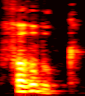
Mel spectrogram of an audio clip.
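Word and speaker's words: 보호복: এখানে প্রথম শব্দটা যদি দেখি যে ফহুবুক, এটার প্রথমে যে বিয়ফ এর উচ্চারণ হচ্ছে বাংলা ফ এর মতো। আর এর পরে যেটা হয়েছে, প্রথম অক্ষরের পরে বসছে যেটা, ওটা হচ্ছে বাংলা বয়ের মতো। সো ফো হো বুক, ফো হো বুক, ফোহবুক। এরপর হচ্ছে খাবাং।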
